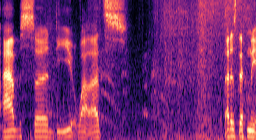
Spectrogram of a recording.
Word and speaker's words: Abcde: There's a kid in my daughter's class named AB CDE E pronounced oh Absid.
